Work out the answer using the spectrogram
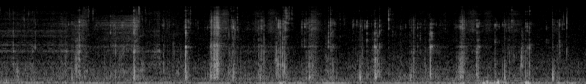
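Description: Close-miked chewing of a sushi roll, with many small irregular mouth clicks.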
